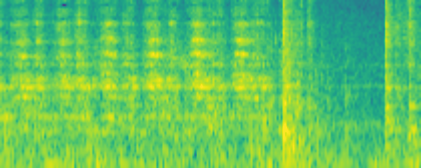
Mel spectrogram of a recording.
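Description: Turkish delight mixture with butter being stirred in a pot on the stove, repeated scraping and rubbing strokes of a spoon against the pot, fairly close, ending with a couple of sharper knocks.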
